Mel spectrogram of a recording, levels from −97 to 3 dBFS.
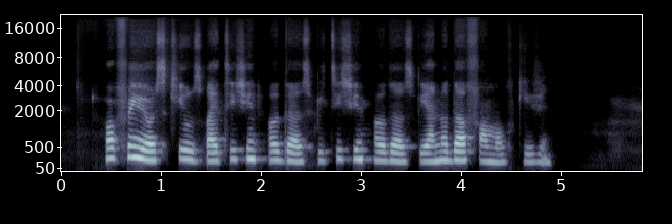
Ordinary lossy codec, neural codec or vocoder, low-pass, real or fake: none; autoencoder, 48 kHz, 32 numbers a frame, DAC-VAE, trained on Japanese speech; none; fake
